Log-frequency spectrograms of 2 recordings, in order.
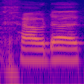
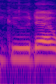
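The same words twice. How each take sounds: First: The word is said with Dutch pronunciation. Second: The word is said with English pronunciation. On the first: It is how native speakers of the source language say it. "that's the way Dutch people say it" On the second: It is said so English speakers understand. "when I absolutely have to to communicate with people"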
